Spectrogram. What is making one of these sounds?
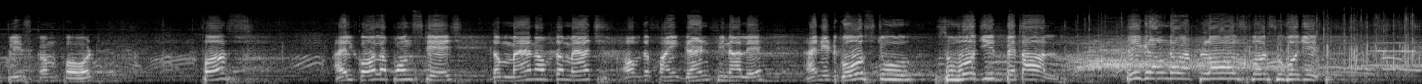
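A man announces with animation into a microphone, heard through loudspeakers outdoors.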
